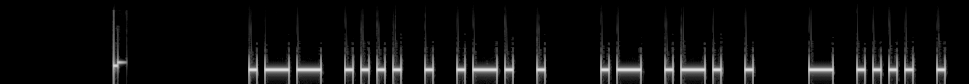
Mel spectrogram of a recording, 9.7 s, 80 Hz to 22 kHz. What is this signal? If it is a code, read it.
Morse code, heard as a keyed tone, about 15 wpm, 700 Hz. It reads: WHERE ARE THE
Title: Sentences from Top 1200 Words 15wpm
